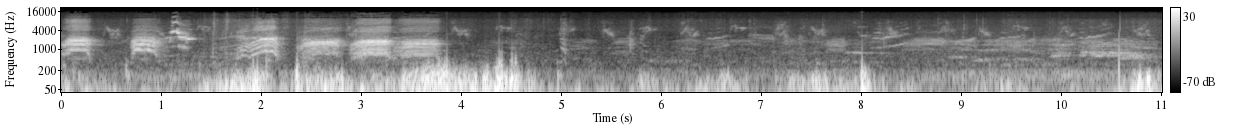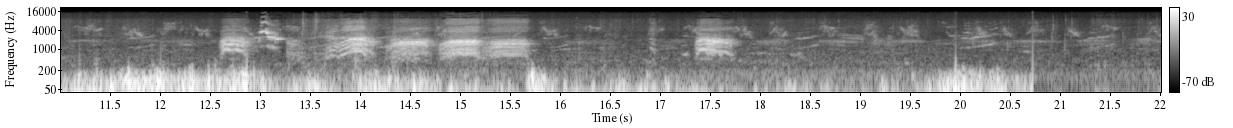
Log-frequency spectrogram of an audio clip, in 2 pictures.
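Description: House crows cawing: a run of several harsh caws at the start, another run about halfway through and a single caw later, with softer bird chatter between. A low rumble runs underneath.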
